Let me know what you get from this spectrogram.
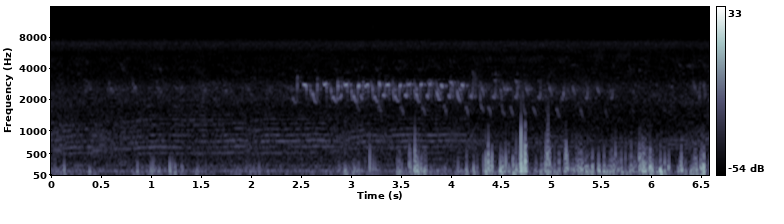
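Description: A bird gives a rapid high trill for about two seconds, starting a little over two seconds in. Irregular thumps and rustles come from the second half on and are the loudest sounds.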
